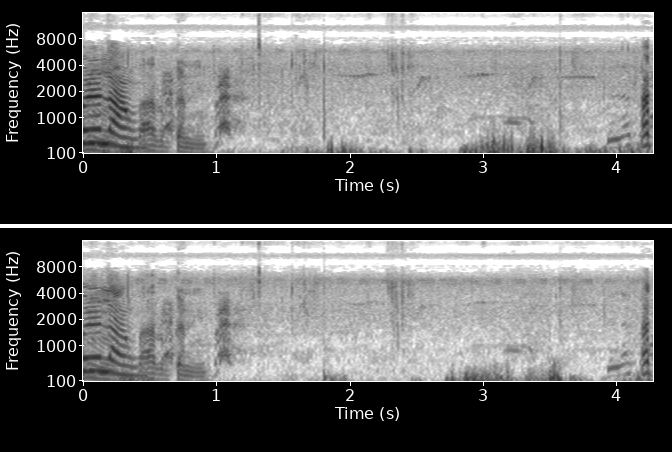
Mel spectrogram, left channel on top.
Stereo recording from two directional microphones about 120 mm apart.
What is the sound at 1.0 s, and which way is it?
Speech, 70° right (ahead or behind).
